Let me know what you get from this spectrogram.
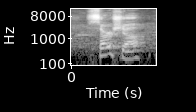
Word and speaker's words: Saoirse: And I had to write down a pronunciation key for her. Saoirse Ronan.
